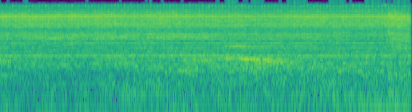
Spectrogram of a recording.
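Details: Nissan Altima after cleaning a burnt wire and electrical connection to fix a no-crank no-start: steady, even idle hum with no misses, knocks or ticks; engine running normally.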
